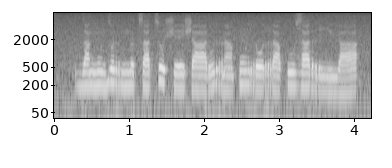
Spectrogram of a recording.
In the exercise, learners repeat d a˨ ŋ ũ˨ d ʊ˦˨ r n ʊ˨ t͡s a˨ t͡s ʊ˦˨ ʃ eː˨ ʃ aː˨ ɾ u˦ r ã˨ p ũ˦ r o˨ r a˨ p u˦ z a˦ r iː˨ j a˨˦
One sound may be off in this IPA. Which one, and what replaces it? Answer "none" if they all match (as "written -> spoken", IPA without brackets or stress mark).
none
